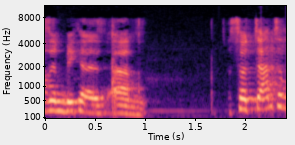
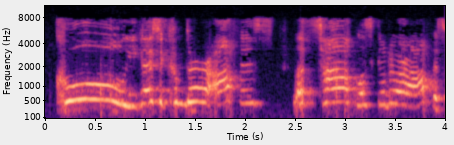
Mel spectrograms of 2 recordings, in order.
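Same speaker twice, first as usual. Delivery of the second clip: put-on drunk producers; 13 semitones higher than usual. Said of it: "And they're like".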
